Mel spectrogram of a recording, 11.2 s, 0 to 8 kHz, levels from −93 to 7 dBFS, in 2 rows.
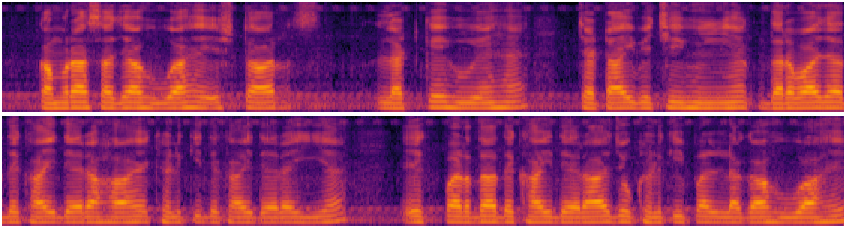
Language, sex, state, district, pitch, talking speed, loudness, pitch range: Hindi, male, Uttar Pradesh, Jalaun, 140 Hz, 180 wpm, -22 LUFS, 135-140 Hz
